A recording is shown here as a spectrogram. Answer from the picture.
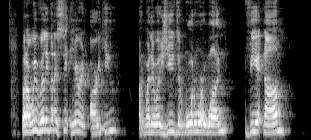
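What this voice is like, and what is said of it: Hoarse, strained voice. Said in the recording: “Damn, my throat feels like shit. I'm losing my voice, I think. I sound sexy,”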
